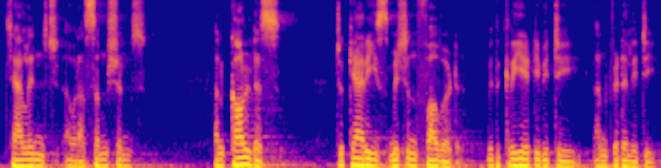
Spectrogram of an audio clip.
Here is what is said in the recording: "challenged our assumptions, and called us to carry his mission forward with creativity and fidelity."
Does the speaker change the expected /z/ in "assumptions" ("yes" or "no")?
yes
